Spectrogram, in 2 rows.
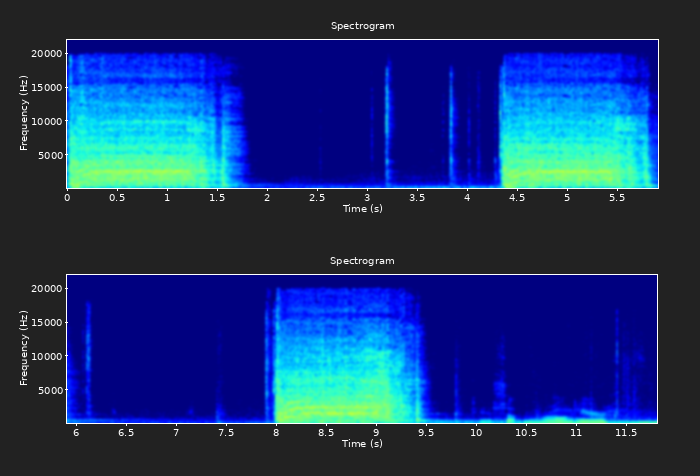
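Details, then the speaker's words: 1999 80ci Evo Harley chopper after an ignition module change: three short bursts of high, free-spinning whir with no compression beats, and no spark. Starter Bendix not engaging is suspected, not confirmed. "is this even turning it doesn't sound sounds like the starter benix is not working"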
